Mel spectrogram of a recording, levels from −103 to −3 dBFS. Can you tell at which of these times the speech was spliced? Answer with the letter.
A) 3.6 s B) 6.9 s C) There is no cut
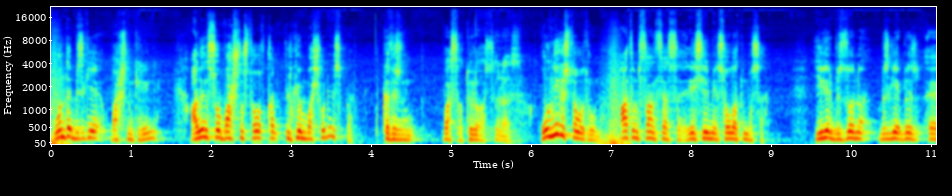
B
